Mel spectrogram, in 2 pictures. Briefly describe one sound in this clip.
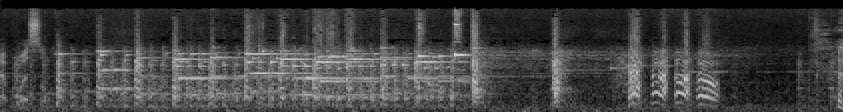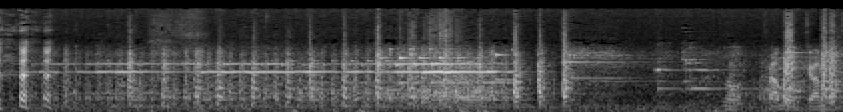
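A marching band plays brass music through a speaker.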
